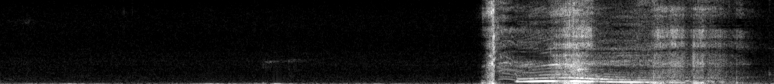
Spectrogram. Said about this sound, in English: I didn't yawn once before the podcast started. Why did it always happens? It's like we take turns.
